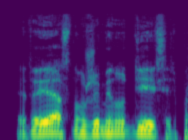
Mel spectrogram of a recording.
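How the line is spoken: Growled. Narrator (Russian): прорычал Верадор

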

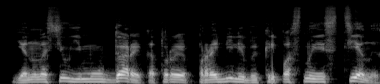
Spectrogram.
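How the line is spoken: Moaning. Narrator (Russian): стонал Фрезер

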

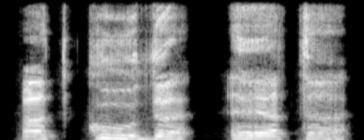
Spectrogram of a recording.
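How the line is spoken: Hoarse rasp. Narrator (Russian): прохрипел Арей

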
